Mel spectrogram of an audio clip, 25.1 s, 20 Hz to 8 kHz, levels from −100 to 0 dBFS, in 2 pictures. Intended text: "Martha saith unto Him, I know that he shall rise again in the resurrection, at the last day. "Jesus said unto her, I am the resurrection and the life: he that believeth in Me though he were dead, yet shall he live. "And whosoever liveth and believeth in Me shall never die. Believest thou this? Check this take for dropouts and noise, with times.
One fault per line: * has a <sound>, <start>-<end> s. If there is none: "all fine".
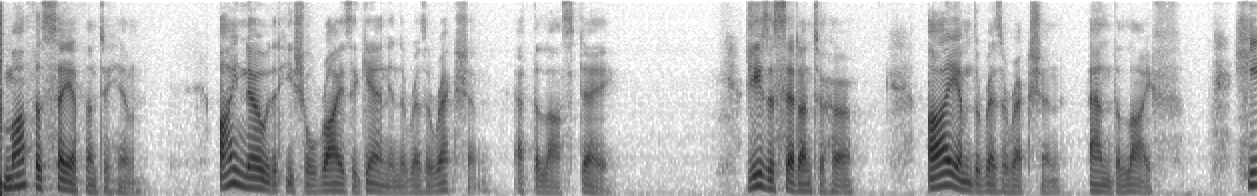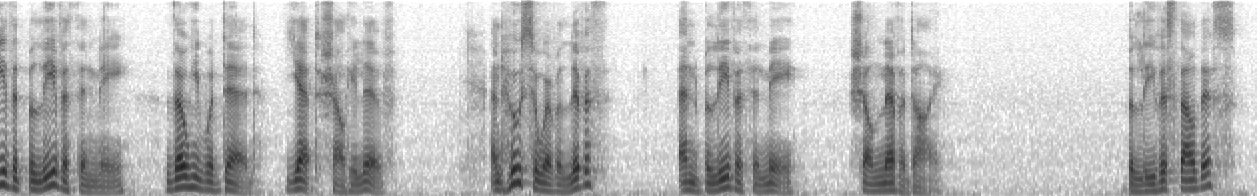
all fine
